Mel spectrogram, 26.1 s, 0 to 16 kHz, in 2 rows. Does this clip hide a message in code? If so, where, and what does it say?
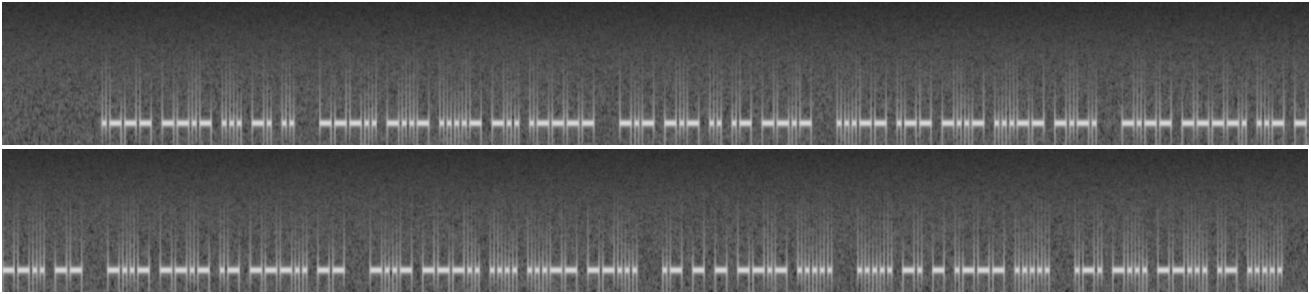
Yes: Morse code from 0.9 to 25.9 s, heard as a keyed tone, machine-sent, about 32 wpm, 570 Hz. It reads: JQSNI 8X4D1 KKIAQ 3WX3C Y9U8M XQA8M X8H37 ATTQ5 5NTJ5 RB7A5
